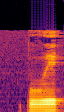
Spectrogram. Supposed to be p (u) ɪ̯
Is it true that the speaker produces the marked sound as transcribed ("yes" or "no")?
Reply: yes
